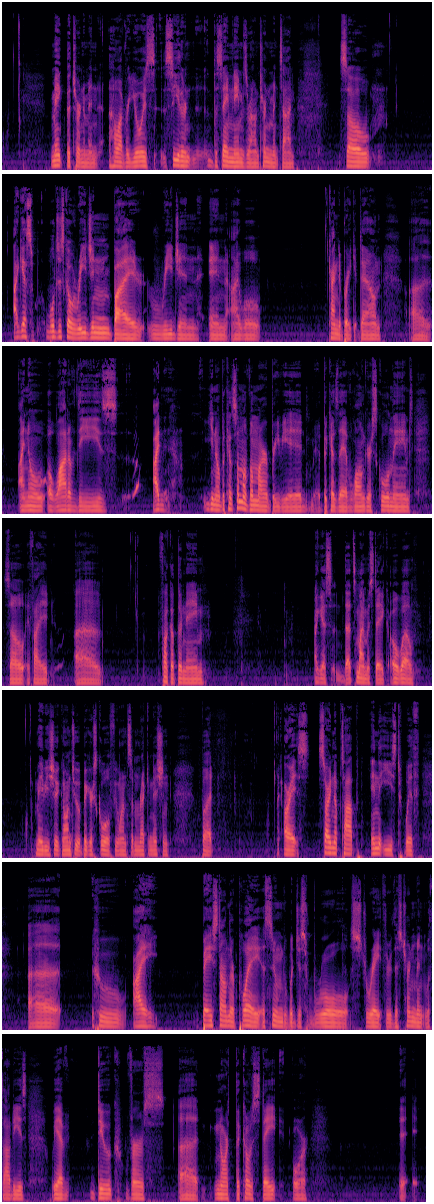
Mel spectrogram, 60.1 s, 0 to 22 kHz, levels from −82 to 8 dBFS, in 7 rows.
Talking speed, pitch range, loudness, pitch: 115 wpm, 90-105 Hz, -23 LUFS, 95 Hz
